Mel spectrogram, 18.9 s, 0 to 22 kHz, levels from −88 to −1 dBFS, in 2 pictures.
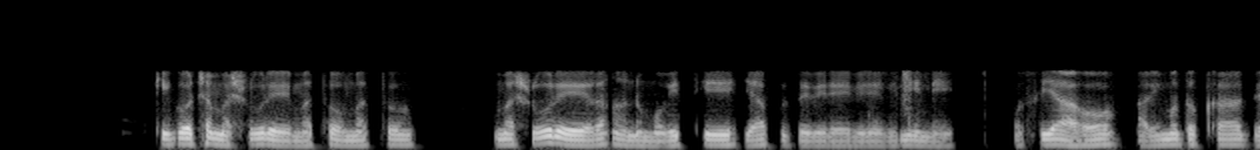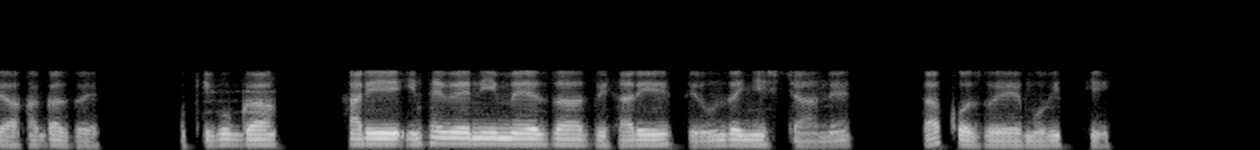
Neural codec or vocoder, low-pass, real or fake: none; 3.6 kHz; real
